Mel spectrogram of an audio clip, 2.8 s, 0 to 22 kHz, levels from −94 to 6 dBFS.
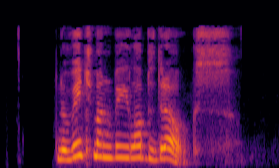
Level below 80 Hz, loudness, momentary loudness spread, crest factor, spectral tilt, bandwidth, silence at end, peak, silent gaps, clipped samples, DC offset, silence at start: -74 dBFS; -25 LUFS; 13 LU; 18 dB; -3.5 dB/octave; 11.5 kHz; 0.5 s; -10 dBFS; none; under 0.1%; under 0.1%; 0.55 s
